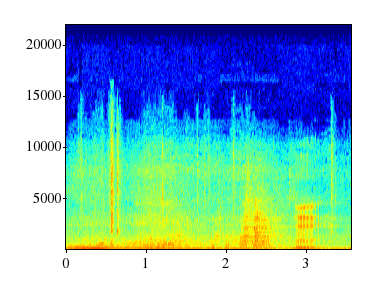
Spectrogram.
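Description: A BMW in Sport Plus mode with an aftermarket budget exhaust revs, its engine note rising and falling in loud sweeping tones with a sharper whine near the end, heard from inside the car.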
